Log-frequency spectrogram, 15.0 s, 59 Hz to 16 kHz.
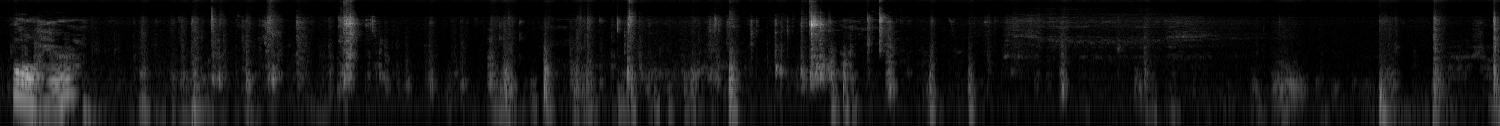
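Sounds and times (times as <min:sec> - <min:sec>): electrical wires clicking and scraping: 0:01.2 - 0:10.8.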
